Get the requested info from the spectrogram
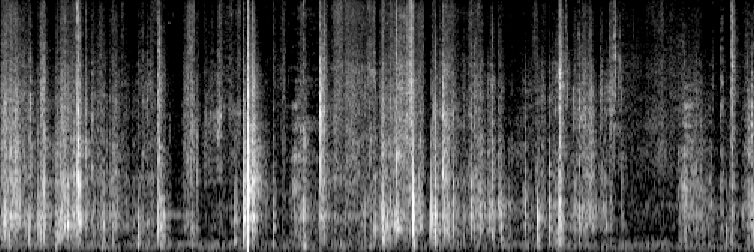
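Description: Headphones being pulled out of their fitted packaging tray: irregular plastic and cardboard rustling and clicking, with a sharp knock about three seconds in.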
